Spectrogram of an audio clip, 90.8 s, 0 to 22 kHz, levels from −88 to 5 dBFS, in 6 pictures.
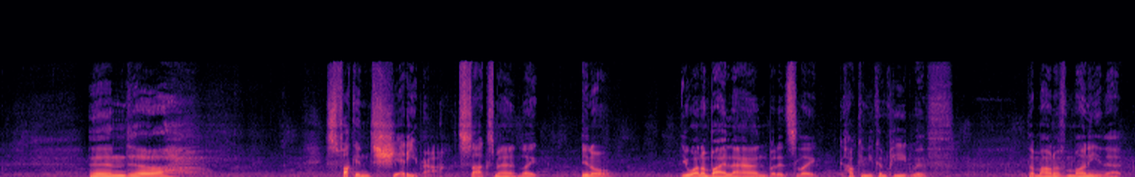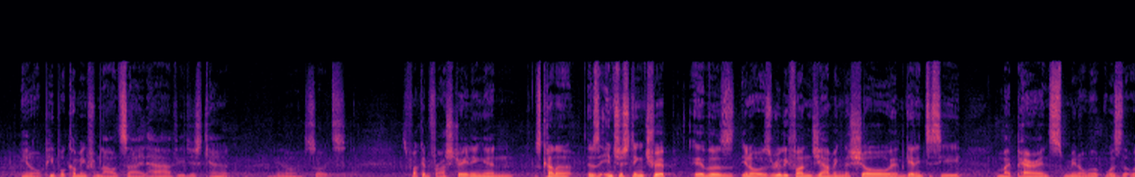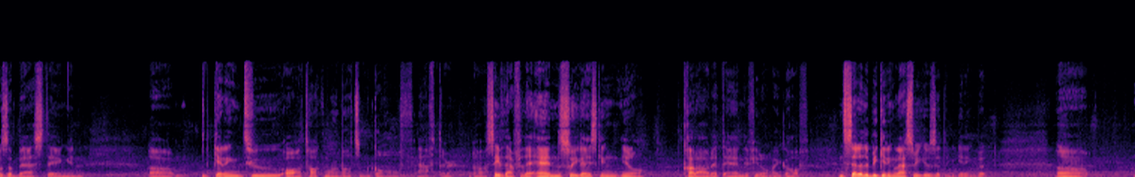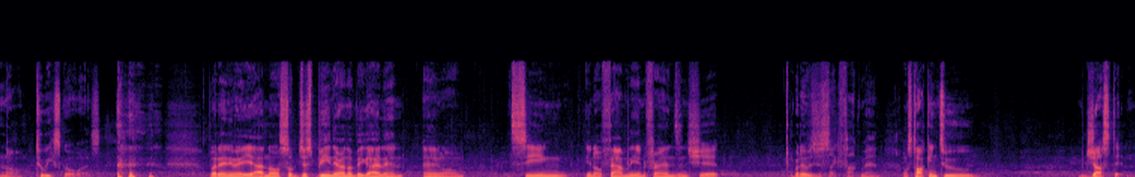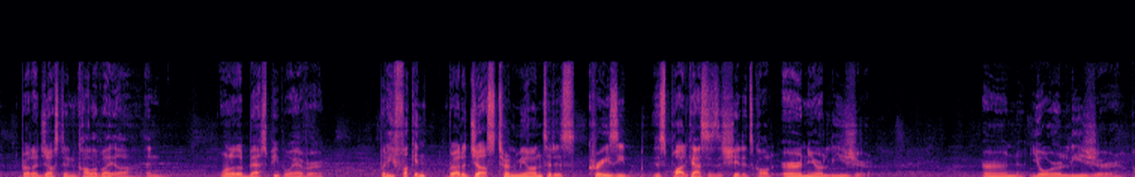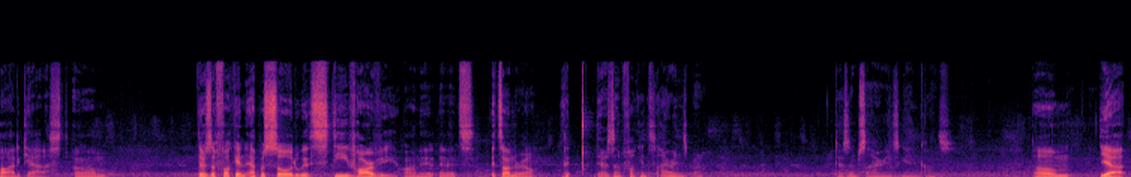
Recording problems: murmuring crowd; faint; throughout; 25 dB below the speech

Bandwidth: 14.5 kHz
